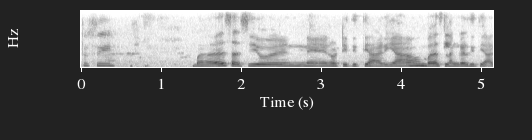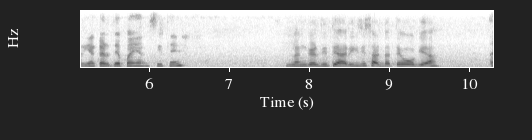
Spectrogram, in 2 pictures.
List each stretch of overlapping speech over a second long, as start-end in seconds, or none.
none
